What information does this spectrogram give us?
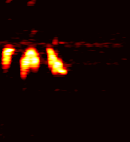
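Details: Red-whiskered bulbul calling the flock: three quick slurred whistled notes, the last falling in pitch.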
